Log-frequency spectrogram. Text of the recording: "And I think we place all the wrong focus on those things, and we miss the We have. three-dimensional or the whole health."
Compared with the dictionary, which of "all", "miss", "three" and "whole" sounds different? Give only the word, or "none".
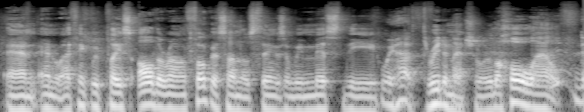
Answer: none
